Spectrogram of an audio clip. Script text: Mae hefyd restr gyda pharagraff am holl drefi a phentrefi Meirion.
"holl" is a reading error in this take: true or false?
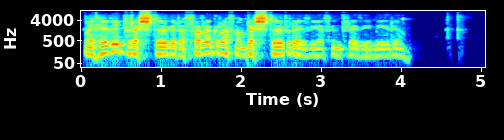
true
